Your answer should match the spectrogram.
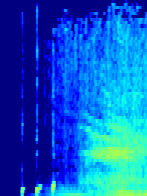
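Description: Animated logo intro sound effects: three quick rising pops about a quarter second apart, then a whoosh that swells in loudness over a held low musical note.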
